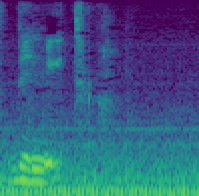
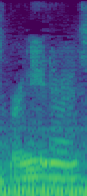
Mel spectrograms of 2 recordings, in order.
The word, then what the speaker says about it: Bita: she's called she call she pronounces my name Bita with the R in it, but it's Bita. There's no R in my name. And so um she says Bernita she says um I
